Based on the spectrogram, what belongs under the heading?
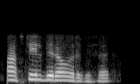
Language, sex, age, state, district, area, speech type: Tamil, male, 30-45, Tamil Nadu, Nagapattinam, rural, conversation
